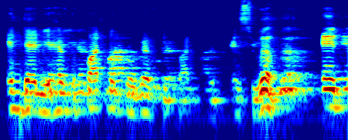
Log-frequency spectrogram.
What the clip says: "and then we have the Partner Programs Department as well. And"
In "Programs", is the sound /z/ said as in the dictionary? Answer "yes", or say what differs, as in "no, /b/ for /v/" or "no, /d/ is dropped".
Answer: no, /z/ is dropped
